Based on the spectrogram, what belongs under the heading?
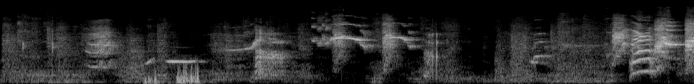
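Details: A whistling and talking macaw gives a run of clear rising whistles mixed with harsh squawks and short, speech-like chatter in Urdu over about seven seconds.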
